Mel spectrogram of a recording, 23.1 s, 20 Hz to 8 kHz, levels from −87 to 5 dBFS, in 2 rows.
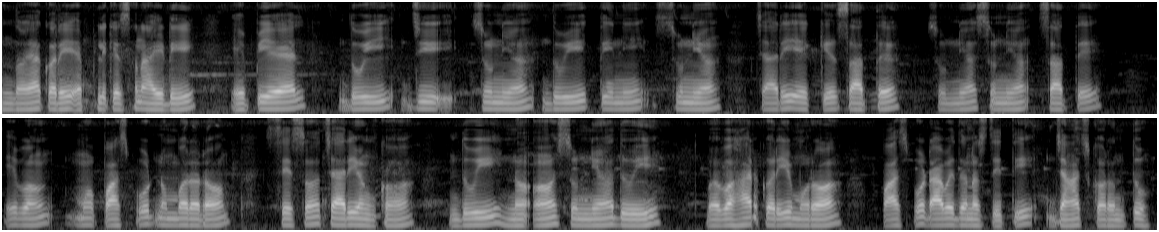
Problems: none marked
